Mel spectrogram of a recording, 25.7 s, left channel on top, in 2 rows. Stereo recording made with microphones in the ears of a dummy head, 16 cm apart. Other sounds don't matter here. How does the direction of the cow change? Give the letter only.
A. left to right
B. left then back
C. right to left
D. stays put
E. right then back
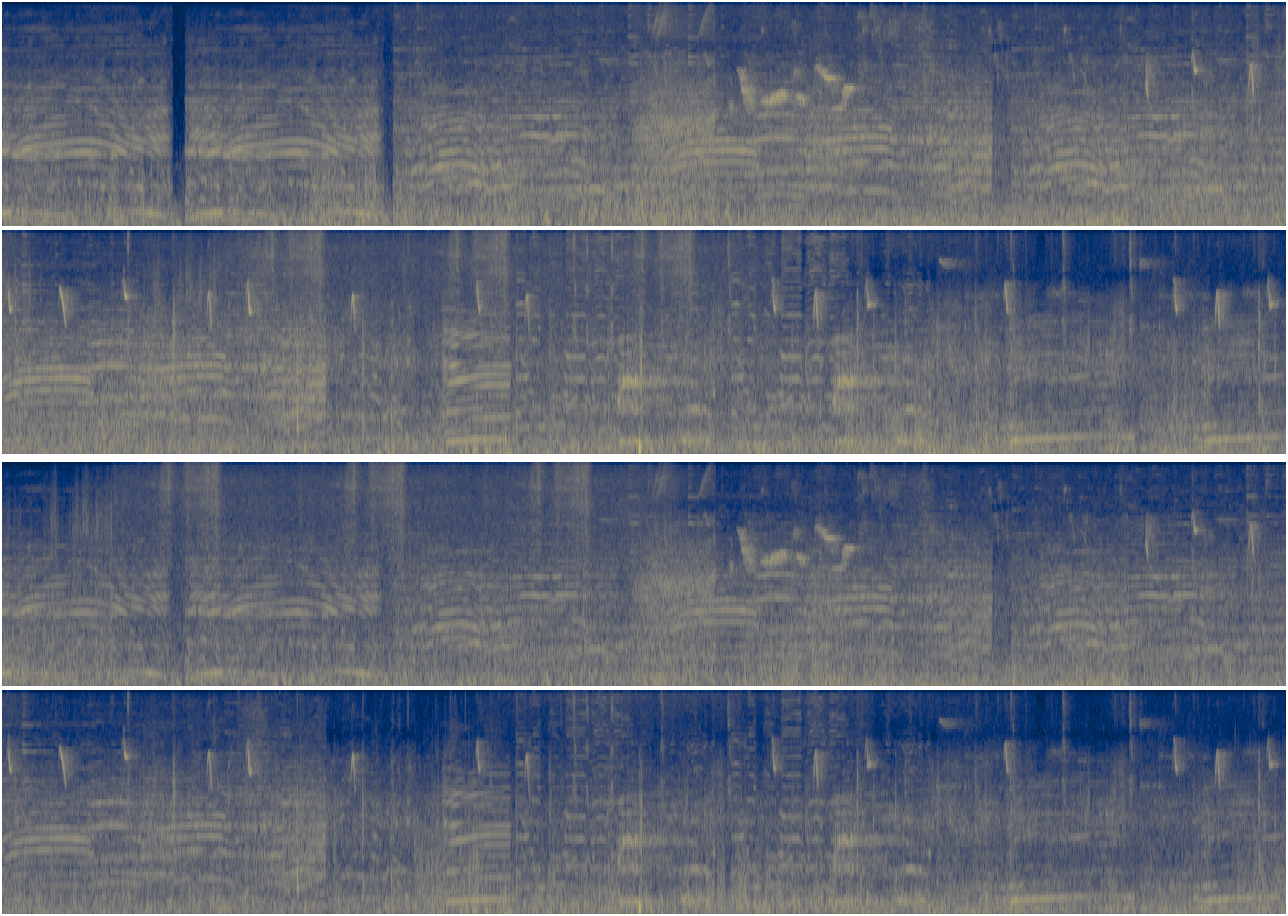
D.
